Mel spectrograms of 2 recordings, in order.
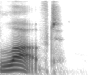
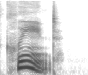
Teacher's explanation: if the verb ends in a voiced sound, one with that buzz like v or n, the ed ending sounds like a soft d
